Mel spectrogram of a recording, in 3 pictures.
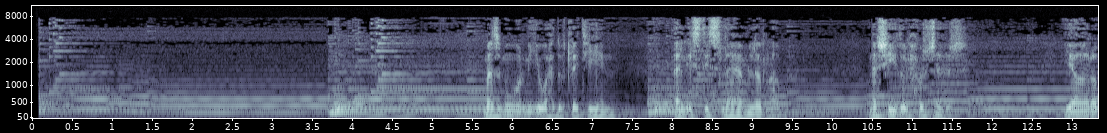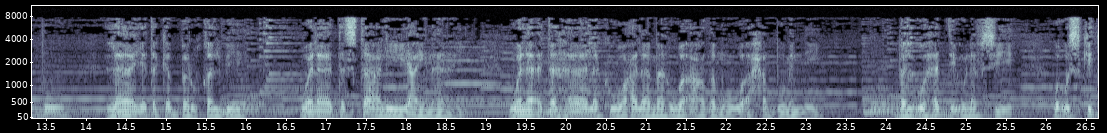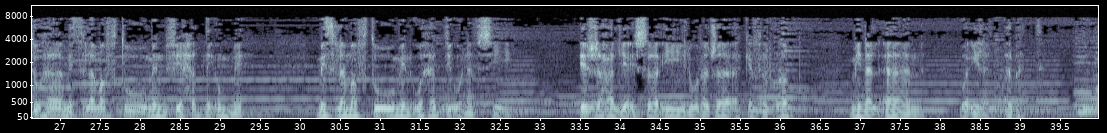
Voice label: Arabic Psalm Zaboor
